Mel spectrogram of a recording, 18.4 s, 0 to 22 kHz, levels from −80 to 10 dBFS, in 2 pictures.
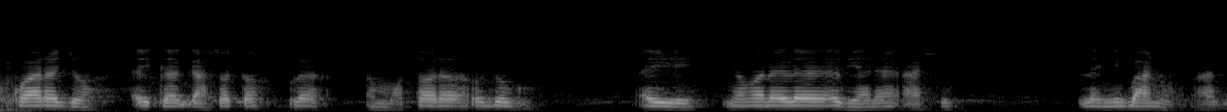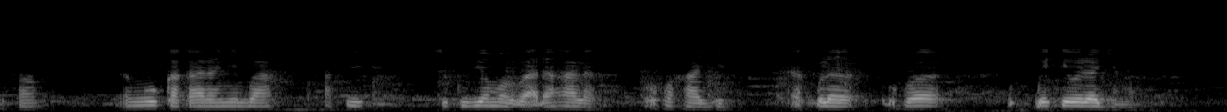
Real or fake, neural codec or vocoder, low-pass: real; none; 3.6 kHz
